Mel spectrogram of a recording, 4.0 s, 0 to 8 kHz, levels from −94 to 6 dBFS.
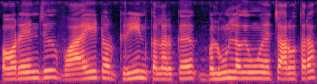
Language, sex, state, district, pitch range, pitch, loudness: Hindi, female, Haryana, Jhajjar, 195-225 Hz, 210 Hz, -15 LUFS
